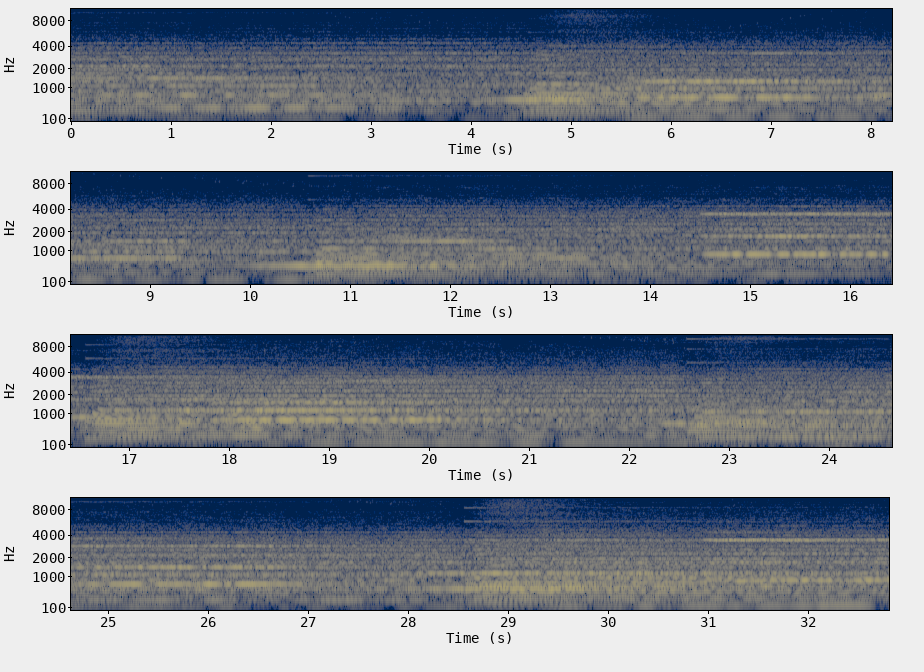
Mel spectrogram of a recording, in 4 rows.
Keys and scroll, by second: 8.6 a, 16.7 ctrl+z, 30.1 ctrl+z.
